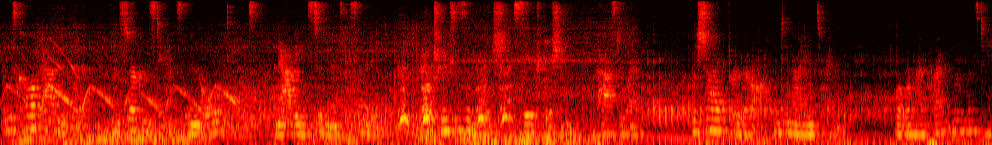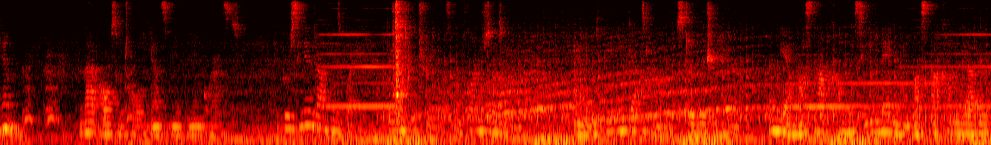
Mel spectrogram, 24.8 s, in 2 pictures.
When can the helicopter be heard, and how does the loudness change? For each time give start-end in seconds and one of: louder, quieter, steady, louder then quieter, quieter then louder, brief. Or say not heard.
0.0-24.7 quieter then louder.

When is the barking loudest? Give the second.
5 s.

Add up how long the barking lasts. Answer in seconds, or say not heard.
3 s.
